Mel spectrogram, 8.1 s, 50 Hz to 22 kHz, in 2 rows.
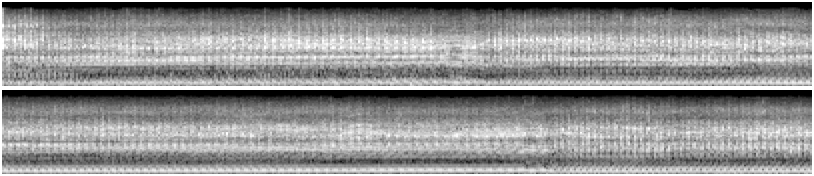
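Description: Honda CB300F Twister's single-cylinder engine, fitted with a tuned camshaft, pulling hard at full throttle at highway speed, its pitch climbing steadily. The pitch dips briefly twice, about two and a half seconds in and again near seven seconds, as the rider shifts up a gear. Wind rush rides under the engine.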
